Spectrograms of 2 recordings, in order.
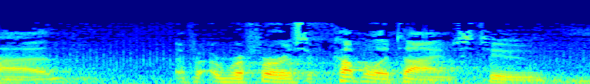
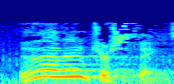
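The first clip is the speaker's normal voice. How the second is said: much higher pitched, eager question; delighted; 10 semitones higher, 3 dB louder, much faster than usual. Real, not acted. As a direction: share the fun fact with delight. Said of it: "delighted aside".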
